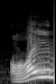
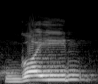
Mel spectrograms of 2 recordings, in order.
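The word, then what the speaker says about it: غين: কেমন স্বাভাবিকভাবে গ খ অনেকেই গাইন উচ্চারণের ক্ষেত্রে বলে গইন গইন না এমনটি বলা যাবে না গাইন গাইন খা খা প্রিয়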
